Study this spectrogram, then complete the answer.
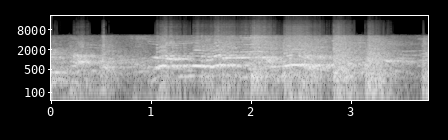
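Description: A man shouts loudly over a crowd.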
